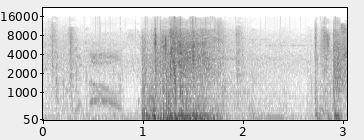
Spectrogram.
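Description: An explosion booms in a game.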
